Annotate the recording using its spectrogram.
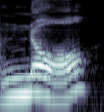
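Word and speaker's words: knoll: undid the scrolls then we have a null that's a small rounded hill okay or a mound and look at that it's got a silent k we'll talk about the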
